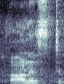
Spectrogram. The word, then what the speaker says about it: honest: He is an honest man. Honest. An honest, because H is silent here.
